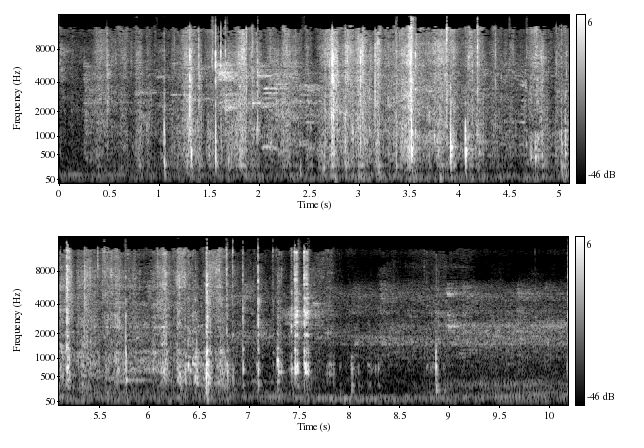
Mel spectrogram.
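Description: Tissue packing paper and a cardboard box rustling and crinkling as a parcel is unpacked by hand. A dense run of crackles thins out after about eight seconds, over a low steady hum.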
